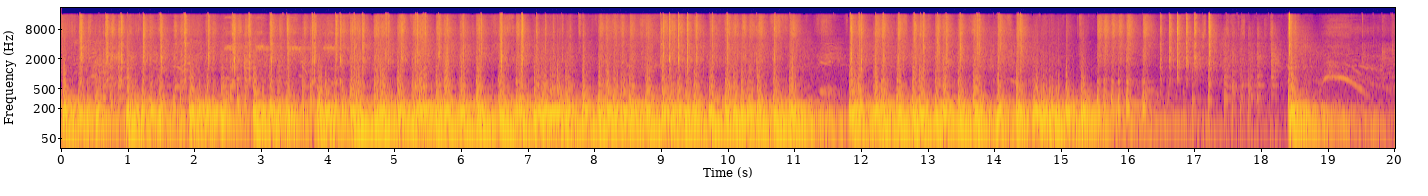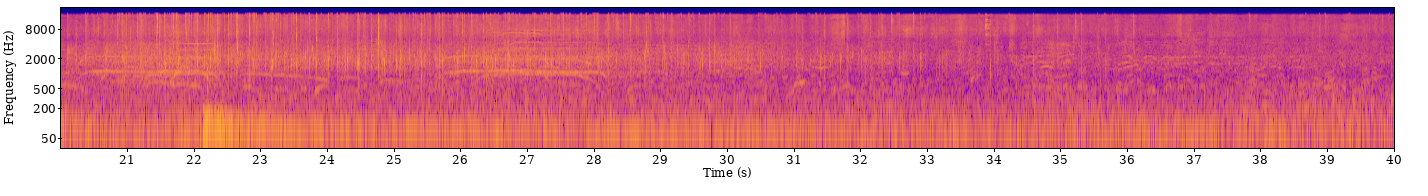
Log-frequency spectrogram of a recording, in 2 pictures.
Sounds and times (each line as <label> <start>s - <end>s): group of drummers in a street performance 0.0s - 19.8s
group of drummers in a street performance 22.0s - 23.8s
